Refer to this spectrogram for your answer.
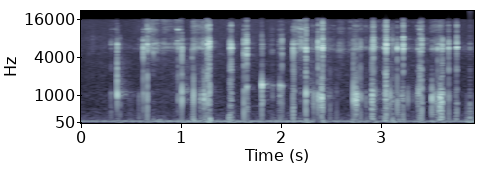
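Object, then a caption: Hollow plastic toy. A hand-sized hollow orange plastic toy with a decorative flower is held in both hands and tapped and scratched with long red nails. Quick, dry clicks and light scratches come in an irregular patter over a low steady hum. Each tap dies away almost at once.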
